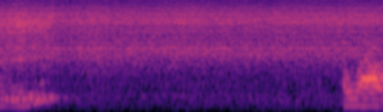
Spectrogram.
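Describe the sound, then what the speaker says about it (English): A Ninja Foodi pressure cooker releases steam after cooking Asian chicken wings, giving a loud, steady hiss that runs continuously, with brief beeps at the start and end. "Allow all the steam to come out."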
